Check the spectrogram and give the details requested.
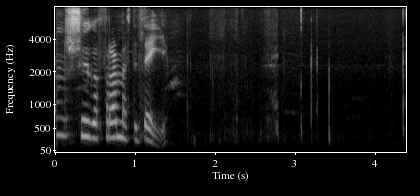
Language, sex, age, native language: Icelandic, female, 11, Icelandic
